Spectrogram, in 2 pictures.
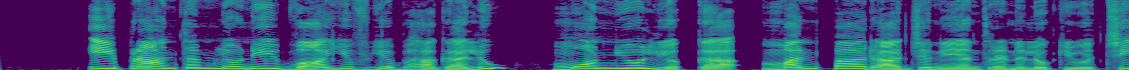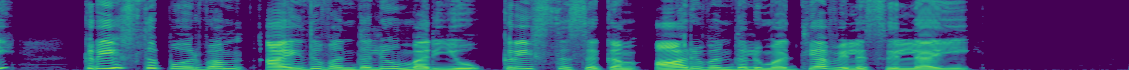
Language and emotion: Telugu, neutral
